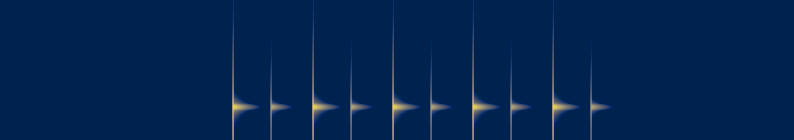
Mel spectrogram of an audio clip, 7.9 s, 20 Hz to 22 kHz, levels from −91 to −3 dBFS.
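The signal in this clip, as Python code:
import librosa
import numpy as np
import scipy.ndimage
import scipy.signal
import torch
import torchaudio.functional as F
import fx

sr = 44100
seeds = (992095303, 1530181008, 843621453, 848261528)

y = fx.sonar_ping(sr, hz=965.0, decay_s=0.2, every_s=0.8, pings=5, echo_s=0.38, echo_db=-19.5, level_db=-6.0)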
